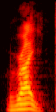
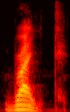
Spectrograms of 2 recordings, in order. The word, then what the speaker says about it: right: L の方が Light、 R が Right。 2 つ並べて発音してみましょうね。 Light、 Right、 Light、 Right。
